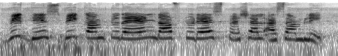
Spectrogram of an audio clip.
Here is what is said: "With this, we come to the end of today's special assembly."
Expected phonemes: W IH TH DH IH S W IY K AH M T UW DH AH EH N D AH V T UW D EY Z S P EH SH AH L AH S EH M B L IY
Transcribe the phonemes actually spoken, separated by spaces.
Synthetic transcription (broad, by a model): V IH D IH S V IY K AH M T UW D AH EH N D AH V T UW D EY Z S P EH SH AH L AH S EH M B L IY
